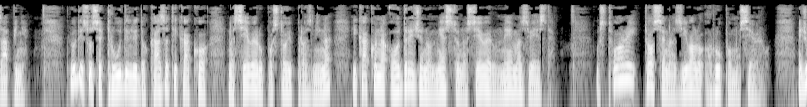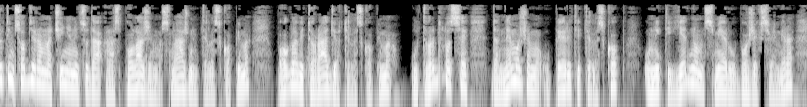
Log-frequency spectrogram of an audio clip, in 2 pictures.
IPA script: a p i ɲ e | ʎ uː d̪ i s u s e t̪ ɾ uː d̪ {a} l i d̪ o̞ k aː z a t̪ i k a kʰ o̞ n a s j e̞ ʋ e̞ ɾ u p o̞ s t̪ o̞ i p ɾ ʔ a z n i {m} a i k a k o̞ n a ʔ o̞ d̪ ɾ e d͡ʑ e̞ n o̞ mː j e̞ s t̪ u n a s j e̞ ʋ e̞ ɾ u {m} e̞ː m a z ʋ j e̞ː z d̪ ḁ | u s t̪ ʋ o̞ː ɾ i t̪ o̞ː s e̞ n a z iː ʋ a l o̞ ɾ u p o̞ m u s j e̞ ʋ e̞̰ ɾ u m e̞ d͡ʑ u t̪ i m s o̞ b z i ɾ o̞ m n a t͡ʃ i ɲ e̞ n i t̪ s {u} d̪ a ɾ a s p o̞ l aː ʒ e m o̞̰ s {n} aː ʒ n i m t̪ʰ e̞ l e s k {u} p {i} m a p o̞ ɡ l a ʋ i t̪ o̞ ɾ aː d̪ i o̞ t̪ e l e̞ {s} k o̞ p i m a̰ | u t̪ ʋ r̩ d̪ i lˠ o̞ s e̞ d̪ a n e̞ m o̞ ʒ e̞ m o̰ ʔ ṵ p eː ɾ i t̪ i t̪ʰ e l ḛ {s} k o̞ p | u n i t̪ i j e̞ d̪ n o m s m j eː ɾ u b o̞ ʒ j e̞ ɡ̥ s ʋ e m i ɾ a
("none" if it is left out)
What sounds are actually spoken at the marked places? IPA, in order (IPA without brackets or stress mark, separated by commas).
i, n, n, u, n, o, i, s, s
